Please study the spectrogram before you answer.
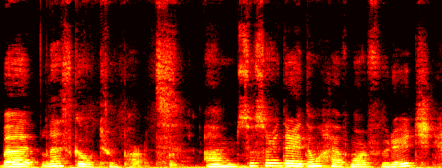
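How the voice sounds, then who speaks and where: A woman in her thirties from Brazil, telling her own life story in a reflective, soft-spoken vlog, with Portuguese as her first language. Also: medium pitch, a little slow, a little hiss or hum. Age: 30s. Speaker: vlogger.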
